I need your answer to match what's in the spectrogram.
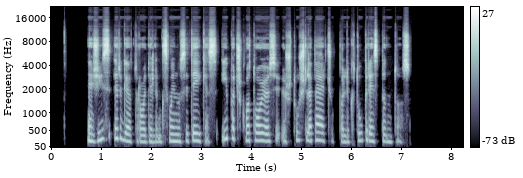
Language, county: Lithuanian, Utena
